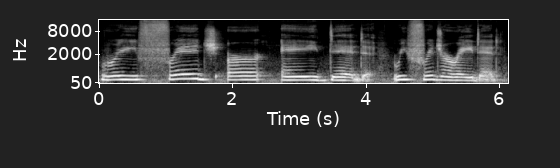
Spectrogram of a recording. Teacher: That final T is gonna sound like a D in American English because it's surrounded by vowels.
